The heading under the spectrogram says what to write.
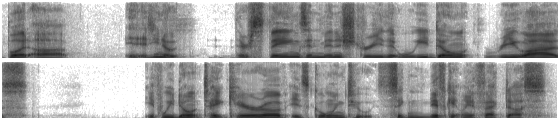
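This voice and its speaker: A man's voice: medium pitch, fairly even intonation, takes it slowly, gravelly, no echo, studio quality. A man hosting a podcast and serving as a rural pastor, talking in a reflective, rambling way with frequent restarts. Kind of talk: casual conversation.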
